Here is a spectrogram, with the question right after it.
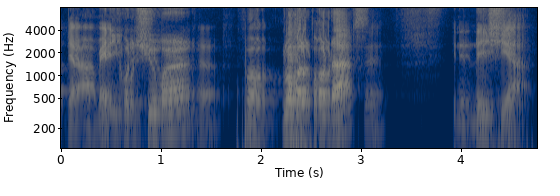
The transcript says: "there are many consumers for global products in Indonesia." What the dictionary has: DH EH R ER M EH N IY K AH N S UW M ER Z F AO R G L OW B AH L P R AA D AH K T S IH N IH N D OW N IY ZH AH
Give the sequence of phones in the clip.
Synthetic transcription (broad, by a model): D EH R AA M EH N IY K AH N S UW M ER F AO R G L OW B AH L P R AA D AH K T S IH N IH N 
